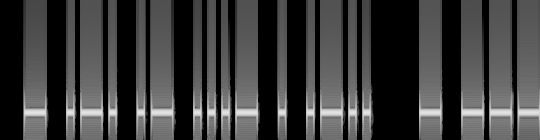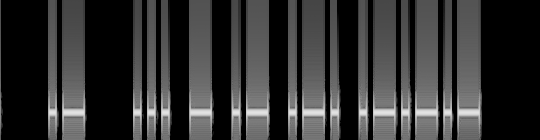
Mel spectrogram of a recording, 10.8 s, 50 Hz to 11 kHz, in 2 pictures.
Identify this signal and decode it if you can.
Morse code, heard as a keyed tone, about 17 wpm, 700 Hz. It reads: TRAVEL TO A STAR.
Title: Sentences from Top 1000 Words - Review Part 2 - 17wpm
